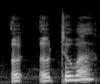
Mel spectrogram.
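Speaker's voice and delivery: "Ottawa" high and questioning, in a mock Japanese accent; friend's Japanese-accented "Ottawa". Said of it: "with, like, a Japanese accent".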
